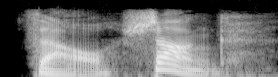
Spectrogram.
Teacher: 早 is said with a falling rising tone, while 上 carries the falling tone, also known as the fourth tone.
